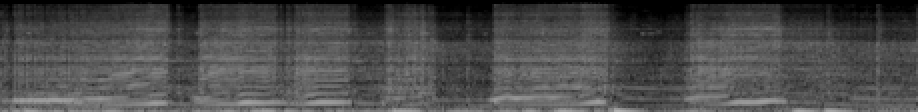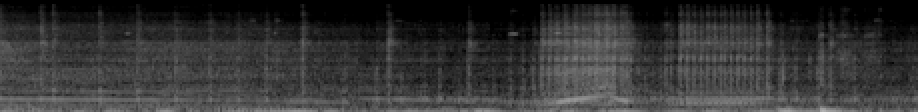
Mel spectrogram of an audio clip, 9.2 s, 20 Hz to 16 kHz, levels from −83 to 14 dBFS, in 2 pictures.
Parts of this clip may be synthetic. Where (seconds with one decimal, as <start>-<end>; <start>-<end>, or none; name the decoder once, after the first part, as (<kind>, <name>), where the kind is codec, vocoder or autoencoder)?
none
